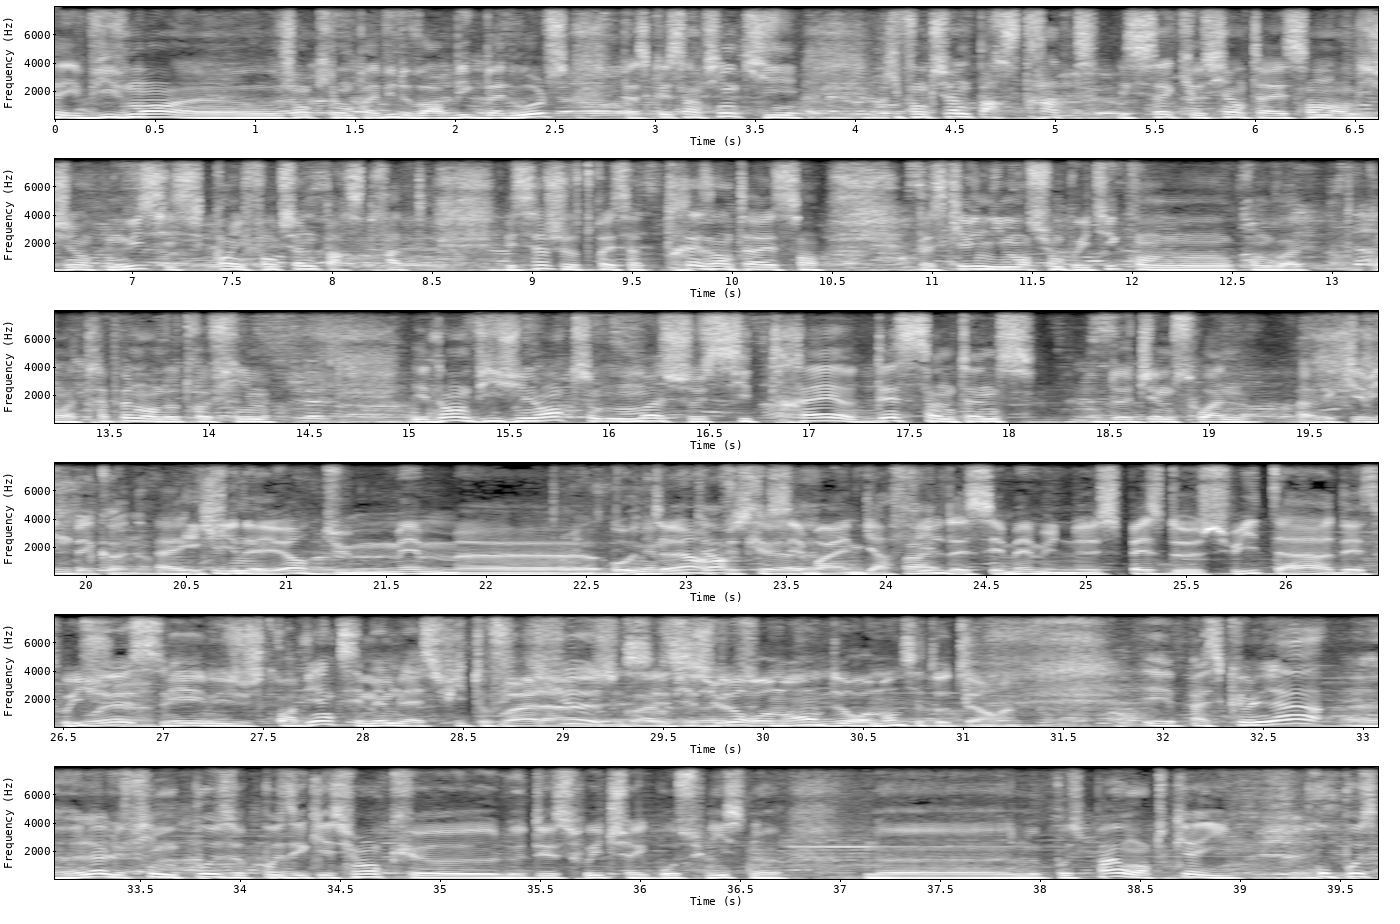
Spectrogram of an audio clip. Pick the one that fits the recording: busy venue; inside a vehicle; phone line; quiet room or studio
busy venue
